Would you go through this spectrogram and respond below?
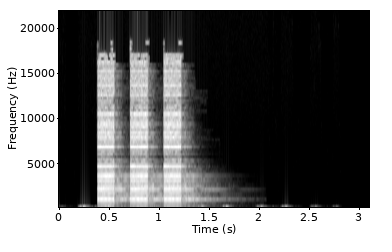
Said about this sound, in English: the scientist was awoken by the shrill beeping of the low oxygen alarm on the wall of his shared living quarters.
